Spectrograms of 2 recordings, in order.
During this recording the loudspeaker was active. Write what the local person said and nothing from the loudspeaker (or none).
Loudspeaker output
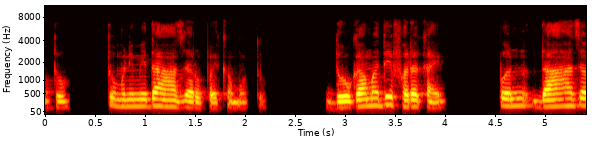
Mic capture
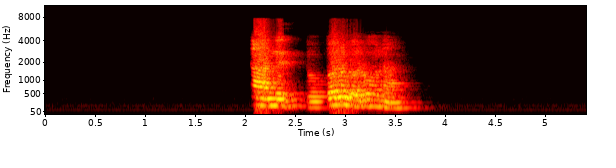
छान दिसतो. बरोबर. हो ना.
